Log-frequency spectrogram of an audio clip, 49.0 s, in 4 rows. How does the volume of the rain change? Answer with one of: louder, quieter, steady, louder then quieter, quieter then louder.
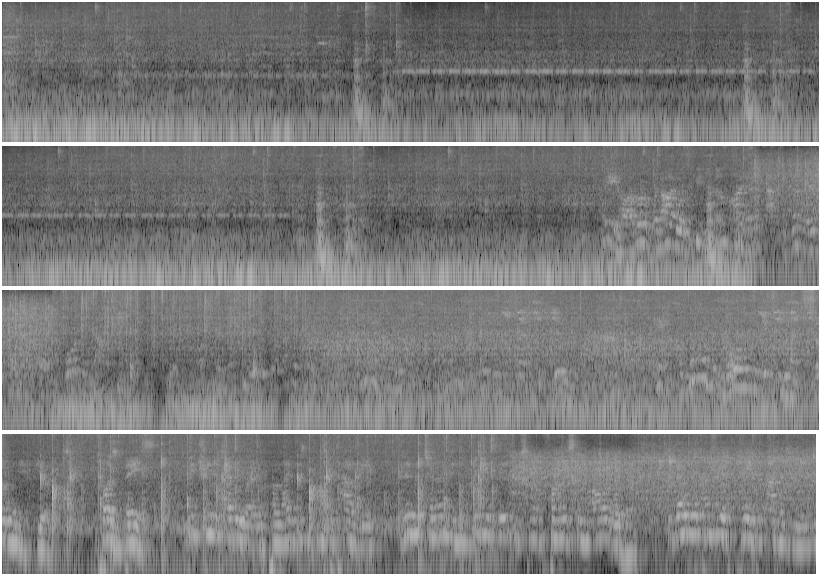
louder.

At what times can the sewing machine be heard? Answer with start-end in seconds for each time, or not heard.
0.0-16.6.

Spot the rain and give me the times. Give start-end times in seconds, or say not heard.
0.0-48.9.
